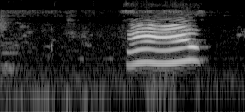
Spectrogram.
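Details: Pet Indian ringneck parakeet in a male and female pair giving a single sustained nasal wail, almost one second long and slightly wavering, after quiet indoor background murmur.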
